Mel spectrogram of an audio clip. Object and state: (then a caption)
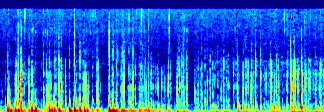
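Faux crocodile leather wallet. Short nails scratch and fingertips tap the embossed surface of an open red faux crocodile-textured wallet held over the mic. The sound is deep and muffled, with dull low thumps and rumbling scratches that are strongest in the first second and a half and then settle into softer, steady rubbing.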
